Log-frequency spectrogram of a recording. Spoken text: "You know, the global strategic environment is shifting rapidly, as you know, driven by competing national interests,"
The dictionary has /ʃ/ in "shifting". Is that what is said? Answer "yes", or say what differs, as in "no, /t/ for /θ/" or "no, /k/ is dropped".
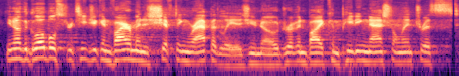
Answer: yes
